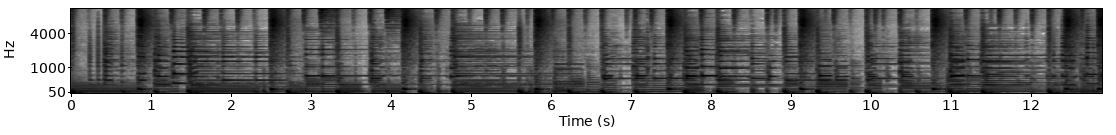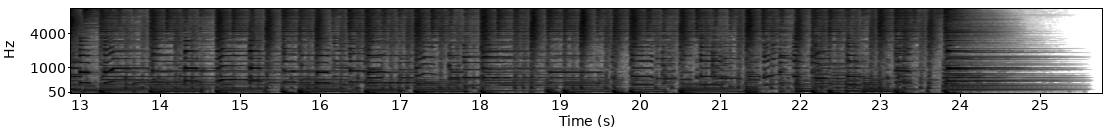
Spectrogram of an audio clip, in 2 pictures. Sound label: Fun Samba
